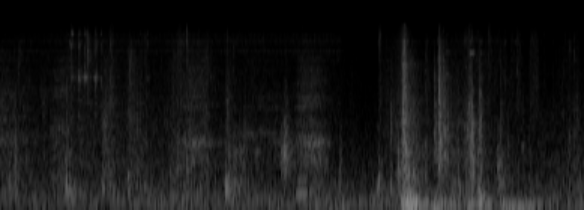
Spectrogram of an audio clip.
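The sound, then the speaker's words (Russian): A door opening in a foreign film scene: a few soft clunks and scrapes, then a louder thump of the door toward the end, with no talk. “Открывается дверь.”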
